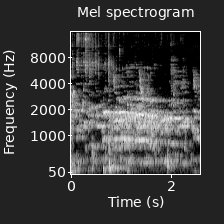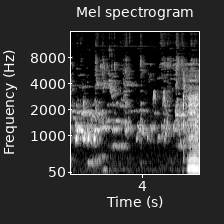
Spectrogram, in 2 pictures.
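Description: Six-day-old ducklings huddled in their pen chirp and peep continuously, soft and close, with some water dripping sounds.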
